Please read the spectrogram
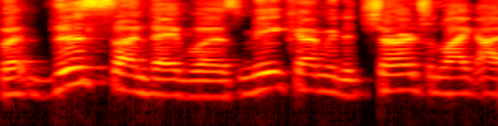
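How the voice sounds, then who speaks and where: A man talks in a normal speaking voice at a medium pitch. His pace is fairly slow and his pitch variation ordinary. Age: 60s. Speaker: congregation member sharing. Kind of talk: testimony.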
